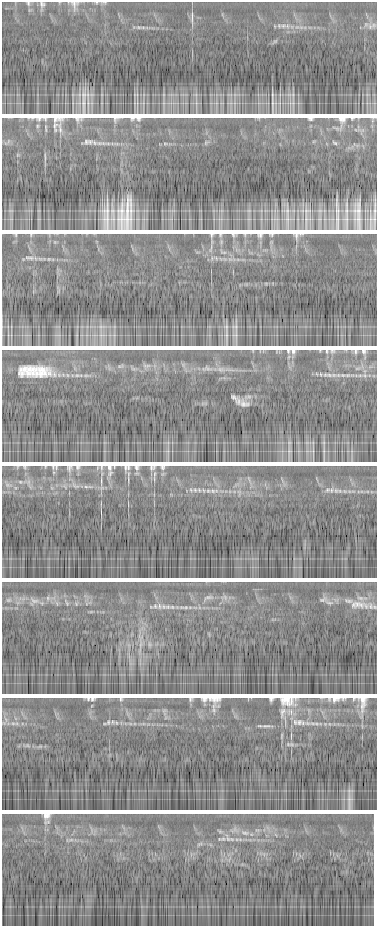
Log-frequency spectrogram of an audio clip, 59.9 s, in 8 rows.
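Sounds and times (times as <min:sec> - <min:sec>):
high ticking: 0:00.3 - 0:02.2, 0:07.8 - 0:10.4, 0:12.6 - 0:17.0, 0:18.8 - 0:21.1, 0:27.5 - 0:33.3, 0:46.6 - 0:47.5, 0:48.7 - 0:52.4, 0:53.2 - 0:53.5.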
